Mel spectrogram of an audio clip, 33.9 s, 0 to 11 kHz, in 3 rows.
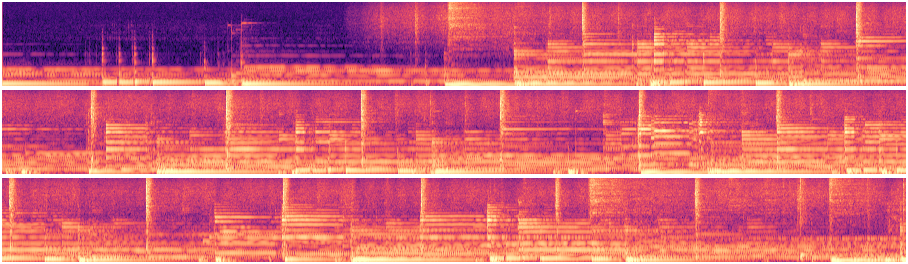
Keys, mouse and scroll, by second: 0.1 ctrl+m, 9.0 BackSpace, 18.0 Right, 18.2-20.2 typing.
